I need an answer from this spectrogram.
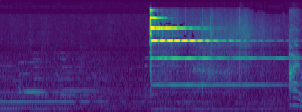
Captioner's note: bell rings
